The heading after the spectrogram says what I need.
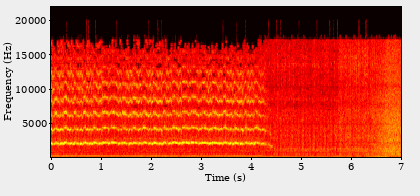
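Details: Final drive running: a loud, steady high-pitched squeal over a low engine hum; the drive itself was fine, and a weak charge pump kept the drive brakes from releasing, so they dragged.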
